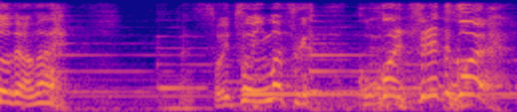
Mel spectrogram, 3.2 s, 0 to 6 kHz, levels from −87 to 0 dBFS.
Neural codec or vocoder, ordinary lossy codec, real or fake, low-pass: autoencoder, 48 kHz, 128 numbers a frame, DAC-VAE, trained on Japanese speech; none; fake; 5.4 kHz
